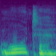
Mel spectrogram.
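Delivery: WATER as "WAW-tuh", no R; English pronunciation. Shown as a demonstration. Guest repeats her correction, English pronunciation. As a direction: say water the British way, R dropped. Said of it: "that's the right way to say it".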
